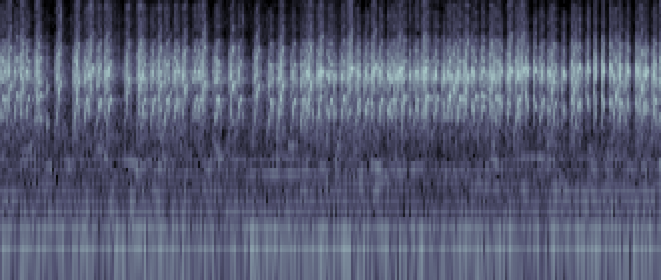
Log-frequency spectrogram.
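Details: Yellow-vented bulbuls chattering noisily on a recording meant to lure birds for trapping; short bursts of bubbly notes at first merge into a steady, crowded stream of rapid calls.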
